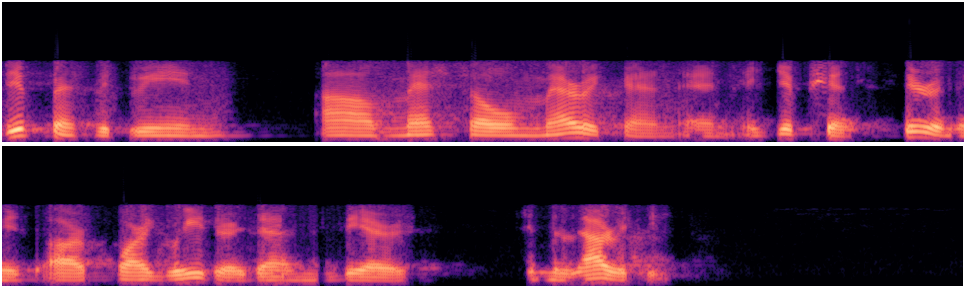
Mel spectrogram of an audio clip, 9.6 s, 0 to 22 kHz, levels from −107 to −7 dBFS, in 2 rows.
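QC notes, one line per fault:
1.87–1.96 s, 4.09–4.16 s and 6.17–6.28 s: VoIP packet loss concealed by the speech codec. About 40 ms of speech went missing each time, which fits two dropped 20 ms frames. The Speex decoder bridged each gap by extending its last pitch and filter at falling gain, so the narrowband sound briefly smears into a buzzy tone or coloured noise that fades, and stays thin just after.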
